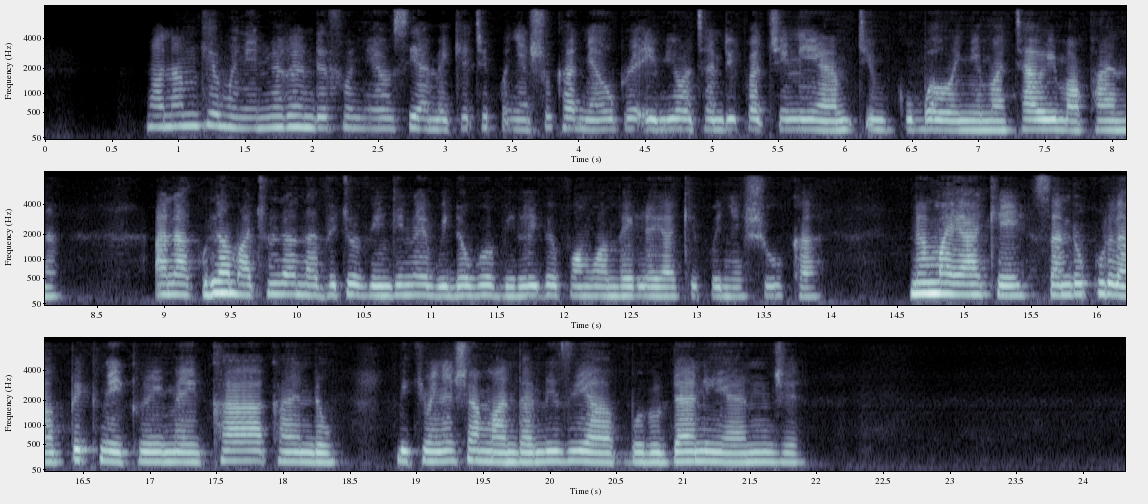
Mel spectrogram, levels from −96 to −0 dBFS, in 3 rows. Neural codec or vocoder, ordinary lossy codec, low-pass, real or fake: codec, 16 kHz, 1.1 kbps, Voila-Tokenizer; MP3, 64 kbps; 7.2 kHz; fake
